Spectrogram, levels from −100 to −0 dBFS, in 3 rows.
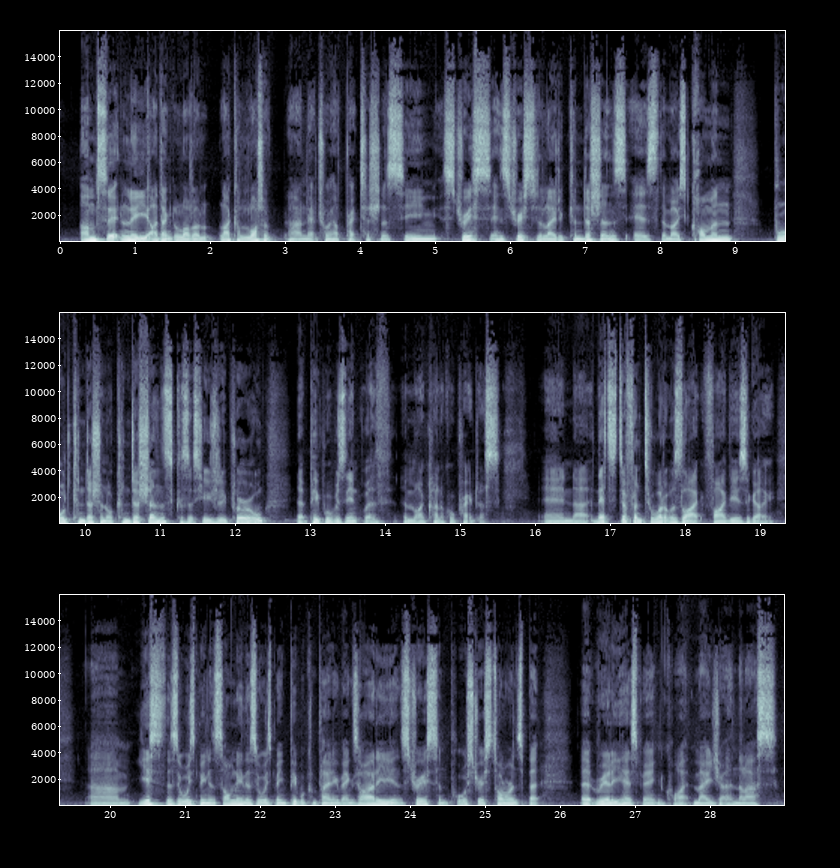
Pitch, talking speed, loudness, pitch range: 110 Hz, 170 wpm, -20 LUFS, 105-125 Hz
